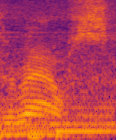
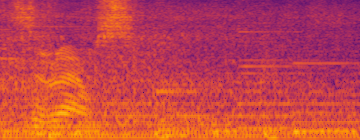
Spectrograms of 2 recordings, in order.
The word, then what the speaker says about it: Zarautz: Independencia We know how to pronounce the town's name now, don't we? It means Zarauz. So, the T is at the end is a sound. Zarauz.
